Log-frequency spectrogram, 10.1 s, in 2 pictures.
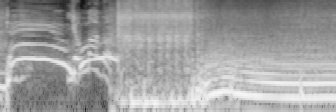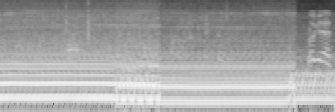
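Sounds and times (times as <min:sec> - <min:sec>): car engine starting and idling: 0:01.6 - 0:10.0.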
